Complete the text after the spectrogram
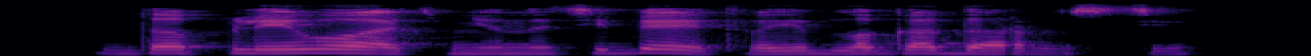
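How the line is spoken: Scornful snort. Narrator (Russian): фыркнула я

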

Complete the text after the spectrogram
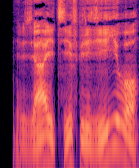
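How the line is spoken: Loud question. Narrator (Russian): громко спросил осанистый человек

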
